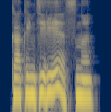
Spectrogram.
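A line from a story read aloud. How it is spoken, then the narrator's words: Displeased drawl. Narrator (Russian): протянула недовольно Сильвия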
